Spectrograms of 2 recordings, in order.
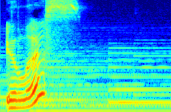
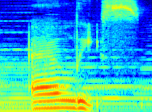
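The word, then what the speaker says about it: Ylisse: is called the exalt Elis closer to Iris like the iris flower I always pronounce it yis Elise Elise okay got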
